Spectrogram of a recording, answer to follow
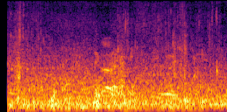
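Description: Steady wind buffeting the microphone aboard a boat on choppy open water, with the rush of water beneath it and faint voices mixed in.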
